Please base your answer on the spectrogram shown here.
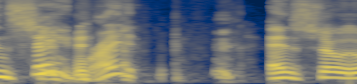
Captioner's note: laughs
